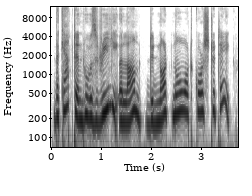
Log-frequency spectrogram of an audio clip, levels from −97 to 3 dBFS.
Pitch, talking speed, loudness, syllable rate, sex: 225 Hz, 210 wpm, -16 LUFS, 5.3 syllables/s, female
